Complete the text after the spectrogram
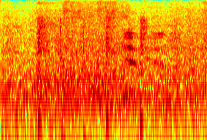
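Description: A drum kit plays a steady beat.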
